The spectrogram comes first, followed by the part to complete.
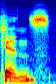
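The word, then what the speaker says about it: Kahjakins: how he says. He says Kajakins. So K-A-H. Kajakins.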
